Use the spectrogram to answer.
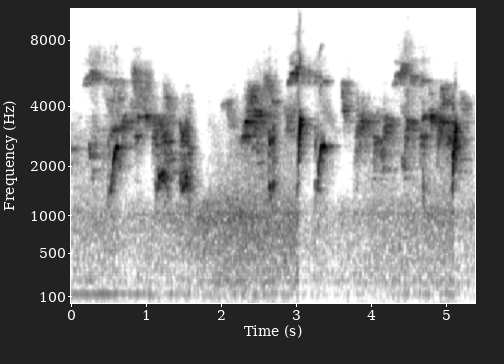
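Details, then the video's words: Red-whiskered bulbul kept in Singapore, a male trained to stay sharp though not in form, December 2020: scattered chirpy, slurred phrases in loose clusters, some notes sharper and louder, over a steady low background hum. "สิงคโปร์เลี้ยง นกหัวจุก Jambul"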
